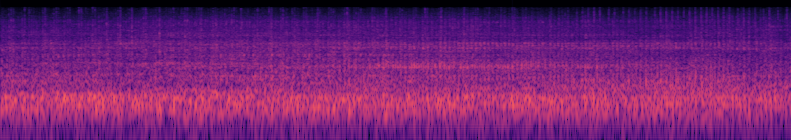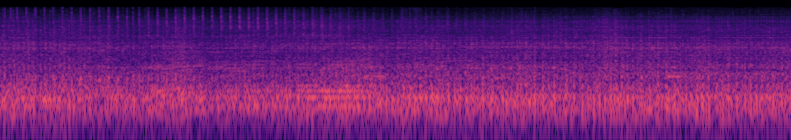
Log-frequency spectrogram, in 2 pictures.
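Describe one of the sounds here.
Several two-stroke moped engines idle and buzz close by.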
